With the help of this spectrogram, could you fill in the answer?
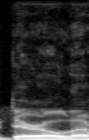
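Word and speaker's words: Daryl: Nice to also to talk to another Darrell.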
